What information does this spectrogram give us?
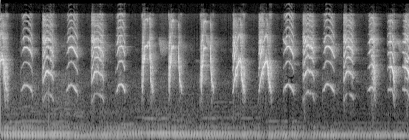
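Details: Long-tailed shrike calling on a lure track for prompting a silent shrike to sing: quick arched nasal notes mixed with rough rasping bursts, irregularly spaced, over constant low hum.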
